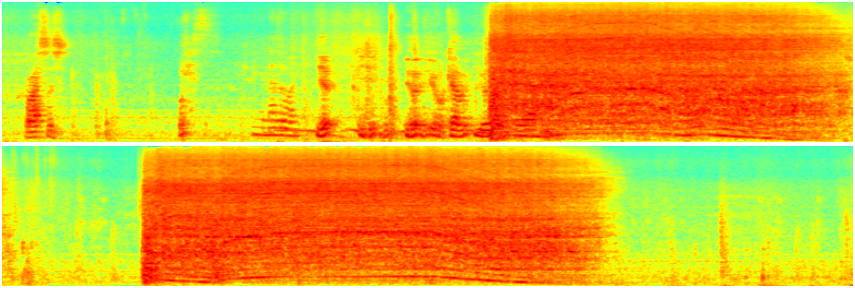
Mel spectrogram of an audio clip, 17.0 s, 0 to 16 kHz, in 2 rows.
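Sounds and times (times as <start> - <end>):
blender motor running: 4.8 - 8.7, 9.9 - 14.8.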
